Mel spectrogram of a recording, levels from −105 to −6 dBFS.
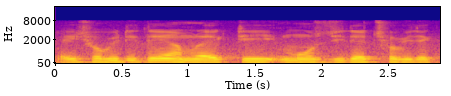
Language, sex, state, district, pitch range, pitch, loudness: Bengali, male, West Bengal, North 24 Parganas, 105-110 Hz, 110 Hz, -15 LUFS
